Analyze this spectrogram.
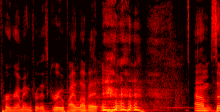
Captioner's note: laughs; applause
